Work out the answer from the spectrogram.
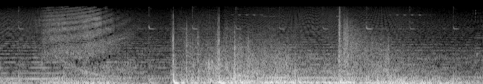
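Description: A missile explosion in a space video game, with a sharp, loud blast cutting in partway through a constant, roaring rumble of ship and combat noise.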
